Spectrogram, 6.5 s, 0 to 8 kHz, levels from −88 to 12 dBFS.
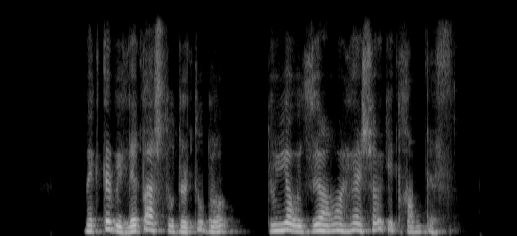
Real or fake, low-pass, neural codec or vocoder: fake; 7.2 kHz; codec, 44.1 kHz, 3.4 kbps, Pupu-Codec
